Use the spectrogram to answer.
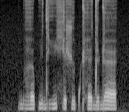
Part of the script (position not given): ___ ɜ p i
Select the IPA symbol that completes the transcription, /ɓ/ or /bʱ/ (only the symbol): bʱ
